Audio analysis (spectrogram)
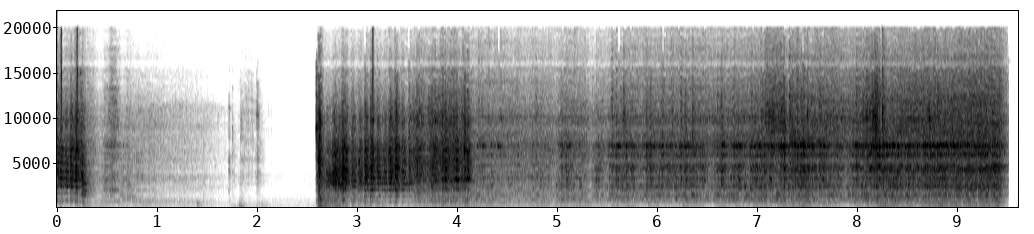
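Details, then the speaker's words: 1976 Chevy half-ton parked for years, fed fuel from a can through the fuel pump: starter cranks about seven seconds with uneven churning but never catches; the old mechanical fuel pump isn't pulling fuel. "I'm going to pour some Marvel down this hose and maybe we can wet that diaphragm cuz sometimes they get real dry and they lose their Prime and then they don't want to give the vacuum"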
